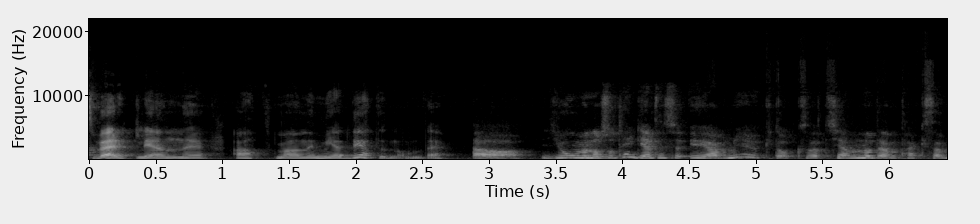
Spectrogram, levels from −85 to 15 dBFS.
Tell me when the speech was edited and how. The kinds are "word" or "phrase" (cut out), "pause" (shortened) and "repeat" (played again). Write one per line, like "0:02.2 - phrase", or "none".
0:01.0 - pause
